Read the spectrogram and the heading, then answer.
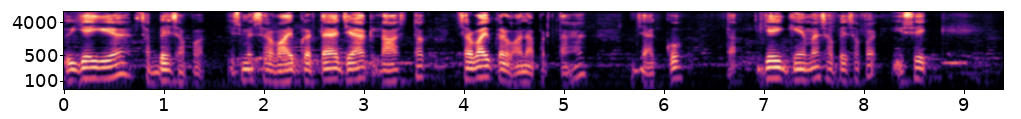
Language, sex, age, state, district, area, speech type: Hindi, male, 18-30, Bihar, Muzaffarpur, rural, spontaneous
